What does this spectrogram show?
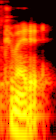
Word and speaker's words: committed: We hear the double T in committed pronounced as a fast D.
